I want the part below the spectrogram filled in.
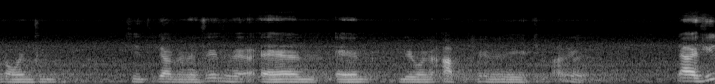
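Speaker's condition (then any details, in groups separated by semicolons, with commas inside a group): Parkinson's; speech impediment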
